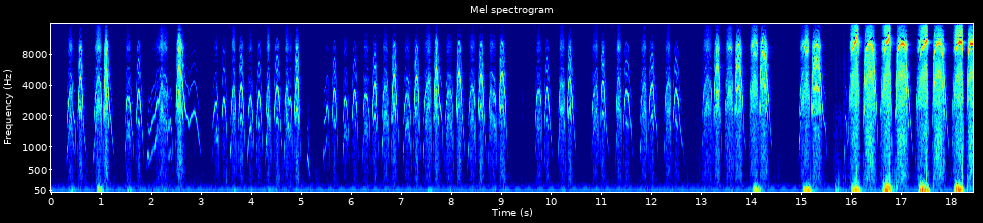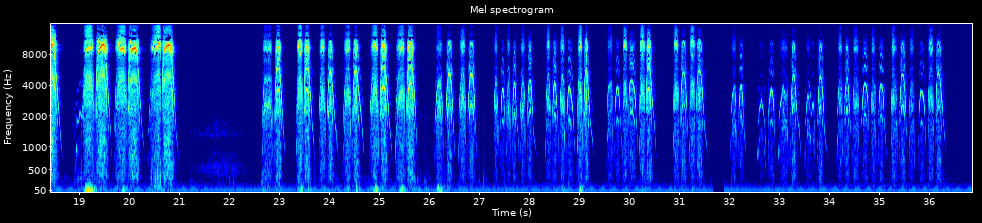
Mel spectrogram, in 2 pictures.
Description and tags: rubber ducky squeeze
Rubber ducky being squeezed.
Recorded with H5 Zoom with NTG-3 mic.
Please note: No rubber duckies were harmed in the making of the audio.
ducky, rubber, squeak, squeaker, squeeze, squeezing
